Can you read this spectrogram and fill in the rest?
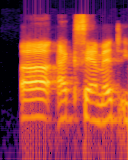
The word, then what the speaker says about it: Aksamit: Aksamit, you were close.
